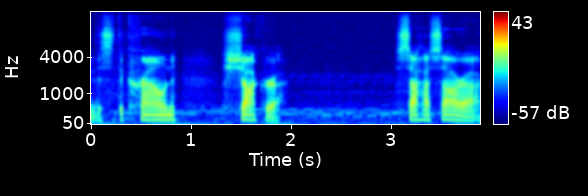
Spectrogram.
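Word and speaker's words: Sahasrara: is the crown chakra sahasara I'm pretty sure is how you say it sahasara chakra I think but this is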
